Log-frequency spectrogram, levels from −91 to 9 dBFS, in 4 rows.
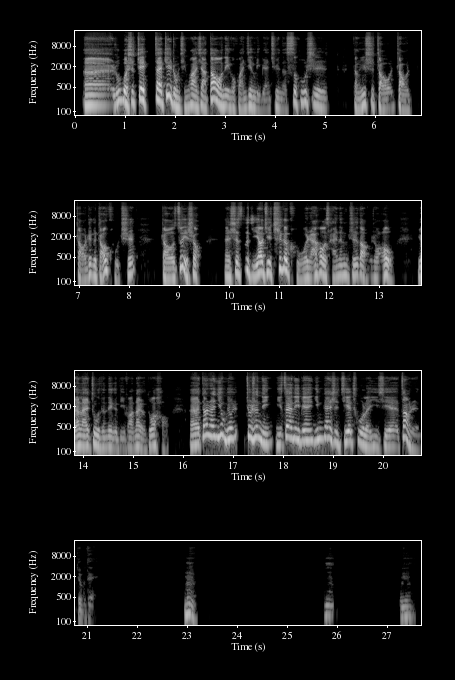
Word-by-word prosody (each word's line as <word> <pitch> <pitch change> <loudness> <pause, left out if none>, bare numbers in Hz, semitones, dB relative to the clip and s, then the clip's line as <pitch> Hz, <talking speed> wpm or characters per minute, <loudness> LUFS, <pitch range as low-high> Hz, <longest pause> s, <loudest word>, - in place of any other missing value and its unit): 呃， 155 0 +2
如 165 +7 0
果 195 -4 +8
是 185 +4 +1
这 215 +6 +8 0.2
在 215 -4 +8
这 295 +7 +4
种 145 -5 +1
情 125 +2 -7
况 150 -2 0
下 130 0 -2
到 220 - +5
那 140 -1 -2
个 125 - -9
环 115 0 -11
境 135 -1 -3
里 110 -3 -14
边 115 +1 -19
去 130 +2 -9
呢， 115 -2 -18
似 105 - -2
乎 185 +3 -4
是 140 -7 -6 0.5
等 120 -3 -9
于 150 - -2
是 160 -2 -5
找 115 -4 -5 0.2
找 105 -5 -4 0.3
找 110 - -6
这 160 - -3
个 145 - -1
找 180 +9 +2
苦 110 - -15
吃、 160 - -2 0.5
找 120 0 -1
罪 265 - +2
受， - - -2 0.5
呃， 140 -1 -1
是 165 +7 +1
自 215 +8 -1
己 140 -1 -3
要 180 +3 +8
去 185 -2 +2
吃 240 - +1
个 225 -2 +7
苦。 120 -5 -10
然 130 +3 -1
后 170 -1 +2
才 130 -1 -7
能 150 +1 -5
知 150 +3 -4
道 155 - -2
说： 130 -1 -11
“哦， 145 -8 +2 0.5
原 140 +3 -1
来 145 -1 +2
住 150 +2 -1
的 130 -1 -8
那 135 +1 -5
个 125 -1 -10
地 120 +1 -18
方， 125 0 -10
那 145 +1 -2
有 120 - -10
多 145 +7 -3
好。 - - -15 0.4
“呃， 160 +2 0
当 290 +2 +3
然 280 -2 +3
你 - - +4
有 305 - +3
没 220 - +3
有 240 - +4 0.3
就 275 -3 +2
是 265 +4 +3
你 180 -7 0
你 160 0 -5
在 250 - +5
那 235 -3 +2
边 210 0 +1
应 230 +3 0
该 255 -1 0
是 190 -5 -3
接 190 +6 +2
触 185 -2 -4
了 140 -3 -2
一 135 -1 -10
些 140 +3 -5
藏 135 - +1
人， 100 -5 -16
对 115 - -16
不 105 - -26
对？ - - -24 1.8
嗯。 155 -7 -6 2.6
嗯。 150 0 -15 1.3
嗯。 135 0 -15
150 Hz, 210 characters per minute, -21 LUFS, 130-185 Hz, 2.6 s, 果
